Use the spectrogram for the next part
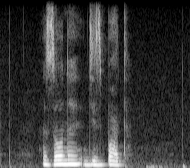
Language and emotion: Russian, neutral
